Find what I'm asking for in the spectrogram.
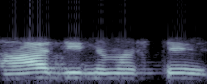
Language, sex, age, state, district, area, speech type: Hindi, female, 45-60, Uttar Pradesh, Prayagraj, rural, conversation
